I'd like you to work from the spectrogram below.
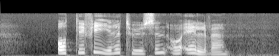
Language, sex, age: Norwegian, female, 52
